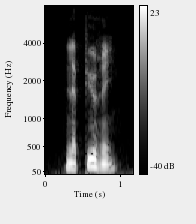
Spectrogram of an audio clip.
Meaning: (noun) 1. puree 2. mashed potato 3. financial ruin 4. sperm, cum; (verb) feminine singular of puré; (interjection) euphemistic form of putain (“expression of irritation, etc.”)
- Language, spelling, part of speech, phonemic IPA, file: French, purée, noun / verb / interjection, /py.ʁe/, Fr-purée.ogg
